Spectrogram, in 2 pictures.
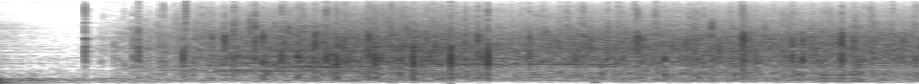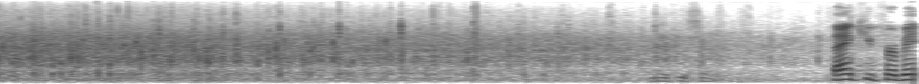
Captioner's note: applause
